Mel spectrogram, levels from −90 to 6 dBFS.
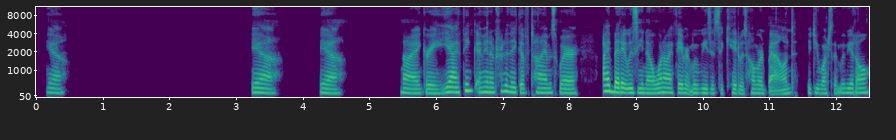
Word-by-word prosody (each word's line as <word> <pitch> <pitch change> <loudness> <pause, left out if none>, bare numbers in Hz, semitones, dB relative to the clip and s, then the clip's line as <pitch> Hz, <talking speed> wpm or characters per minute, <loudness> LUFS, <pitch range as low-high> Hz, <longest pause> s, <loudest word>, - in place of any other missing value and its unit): Yeah. 165 -1 -4 2.8
Yeah. 165 -3 0 0.7
Yeah. 150 -3 -1 0.9
No, 170 -2 +1
I 155 -1 +2
agree. 150 0 -1
Yeah, 175 +5 +3
I 180 - +4
think 235 +3 +2
I - - +1
mean, 185 0 +2
I'm 180 - +1
trying 215 +3 -2
to 215 - +4
think 180 -1 +1
of 160 +2 -1
times 165 -1 -1
where 155 -1 +1 0.4
I 220 +1 +7
bet 180 -4 +6
it 170 - +4
was 165 +1 +4
You 160 - +1
know, 150 -1 +1
one 170 +2 +2
of - - +3
my 170 -1 +2
favorite 160 -1 0
movies 155 0 -2
as 145 0 -3
a 140 - -6
kid 150 -1 -3
was 130 - -4
Homeward 150 -2 -3
Bound. 145 +6 -1 0.2
Did 160 - -5
you 155 - -2
watch 145 0 -2
that - - -6
movie 165 0 -1
at - - -2
all? 165 +2 0
160 Hz, 200 wpm, -23 LUFS, 150-175 Hz, 2.8 s, I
